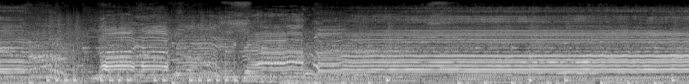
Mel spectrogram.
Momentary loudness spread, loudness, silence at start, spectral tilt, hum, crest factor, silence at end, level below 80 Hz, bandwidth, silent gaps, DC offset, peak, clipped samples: 3 LU; -12 LUFS; 0 s; -4.5 dB/octave; none; 12 dB; 0 s; -26 dBFS; over 20 kHz; none; under 0.1%; 0 dBFS; under 0.1%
